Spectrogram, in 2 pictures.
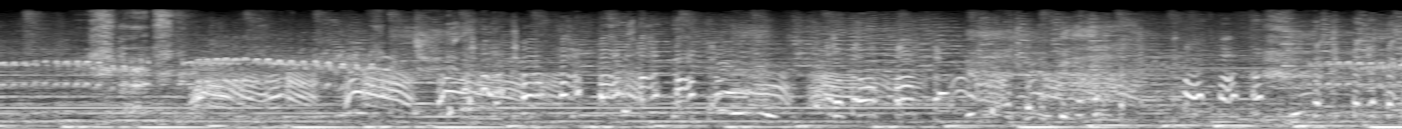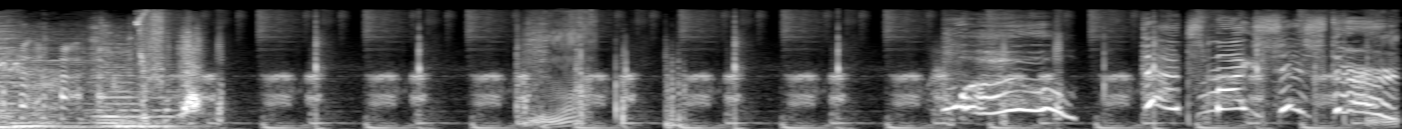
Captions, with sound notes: [laughing] Whoo-hoo! That's my sister!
